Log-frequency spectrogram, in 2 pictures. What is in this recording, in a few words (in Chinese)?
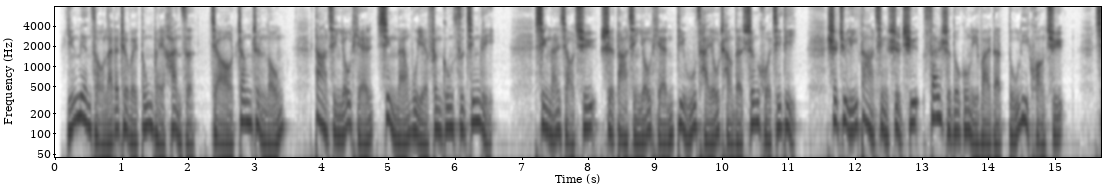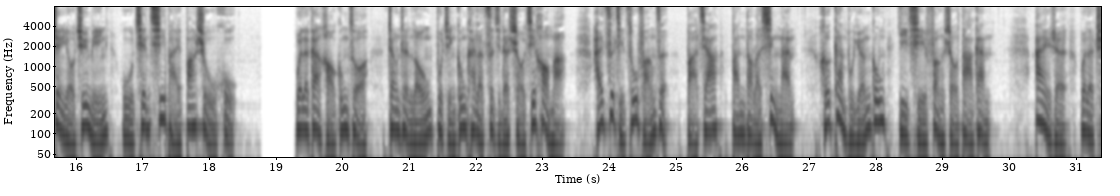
男 人物 沉稳 大气 有感情, 国语男声配音; 心系百姓的好干部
